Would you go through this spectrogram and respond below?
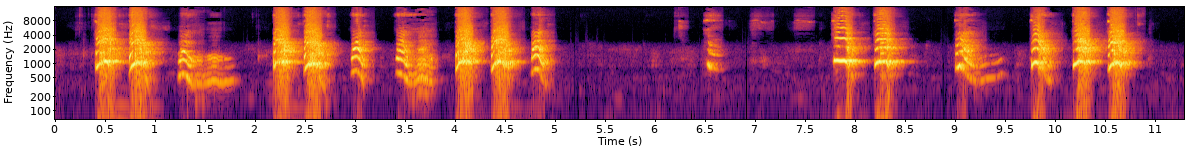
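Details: A 45-day-old Labrador puppy gives quick bursts of sharp, high yips and barks mixed with short whiny whimpers. It goes quiet for about two seconds mid-way, then resumes barking in rapid pairs.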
